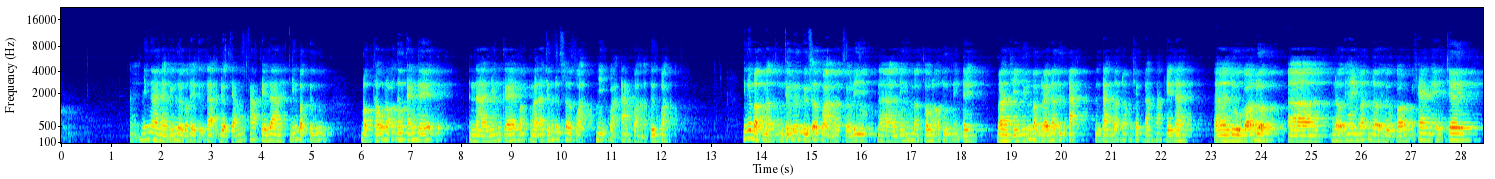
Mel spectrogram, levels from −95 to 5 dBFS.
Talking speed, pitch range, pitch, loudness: 195 wpm, 130-150 Hz, 140 Hz, -27 LUFS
